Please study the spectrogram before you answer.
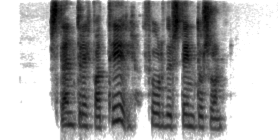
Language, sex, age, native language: Icelandic, female, 30-39, Icelandic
